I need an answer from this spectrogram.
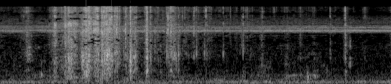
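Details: Cows and bulls grazing, walking and tearing at grass: a burst of dry, crunchy ripping and chewing noises in the first two seconds, then scattered quieter crunches, over a steady high insect hum.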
